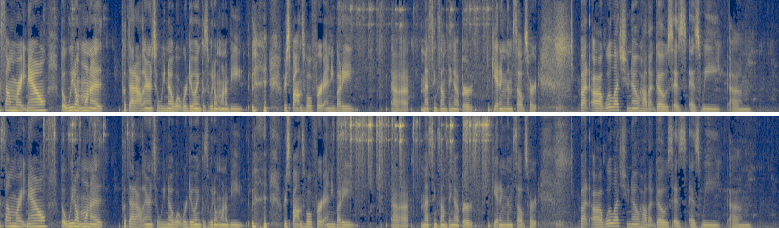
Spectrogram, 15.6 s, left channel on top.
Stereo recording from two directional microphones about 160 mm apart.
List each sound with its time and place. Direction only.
0.0 s speech: 20° right (ahead or behind)
4.6 s speech: 25° right (ahead or behind)
8.5 s speech: 30° right (ahead or behind)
